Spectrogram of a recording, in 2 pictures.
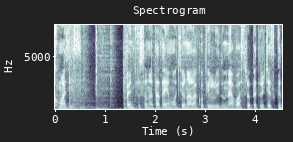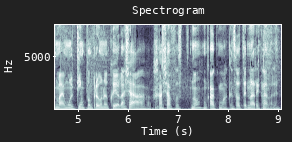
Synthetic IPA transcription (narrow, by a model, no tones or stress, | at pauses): kumazis | pe̞nt̪ɾusənət̪at̪eaemo̞t̪sio̞naləako̞pilulujd̪umneavoa̰st̪ɾəpet̪ɾe̞t͡ʃesʲkɨt̪majmult̪ːimpɨmpɾʔe̞unəkuje̞laʃaaʃaːfo̞st̪̚nuakumakɨnd̪sawt̪eɾminat̪ɾe̞klame̞̰le̞̰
